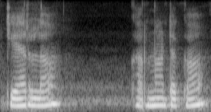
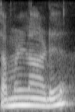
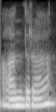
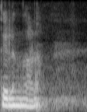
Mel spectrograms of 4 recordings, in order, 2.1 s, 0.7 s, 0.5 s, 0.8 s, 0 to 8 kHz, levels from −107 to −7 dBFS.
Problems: background sounds at intervals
